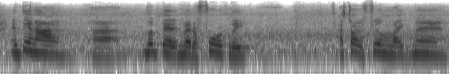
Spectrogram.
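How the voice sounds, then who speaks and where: Very fast speech over noticeable background noise. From US South. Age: 60s. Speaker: retired military veteran. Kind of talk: interview. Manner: casual, many fillers.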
